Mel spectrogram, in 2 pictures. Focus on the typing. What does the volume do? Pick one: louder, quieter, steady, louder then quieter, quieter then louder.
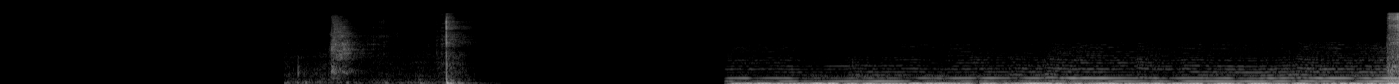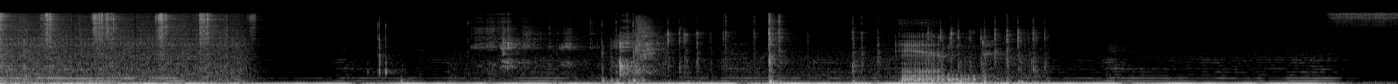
louder.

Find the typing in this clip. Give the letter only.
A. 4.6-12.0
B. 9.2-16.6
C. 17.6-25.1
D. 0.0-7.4
C.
